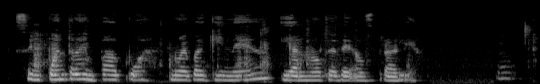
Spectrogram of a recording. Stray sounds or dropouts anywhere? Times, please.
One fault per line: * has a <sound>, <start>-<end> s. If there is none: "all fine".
all fine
